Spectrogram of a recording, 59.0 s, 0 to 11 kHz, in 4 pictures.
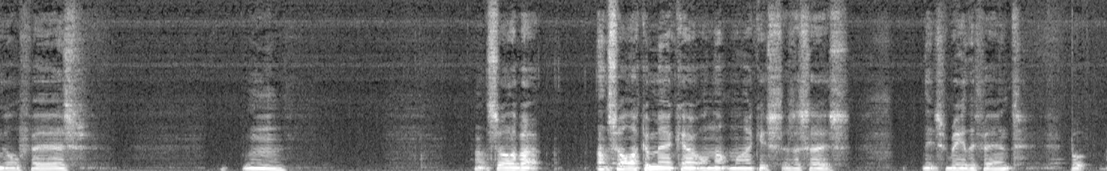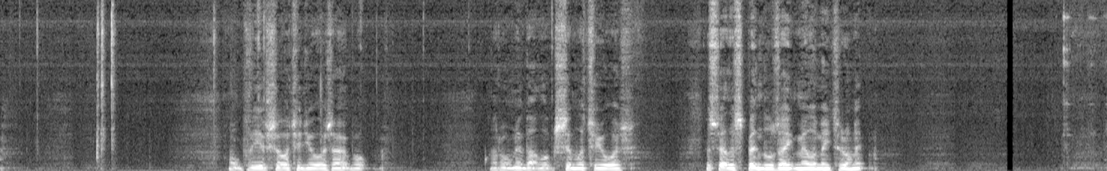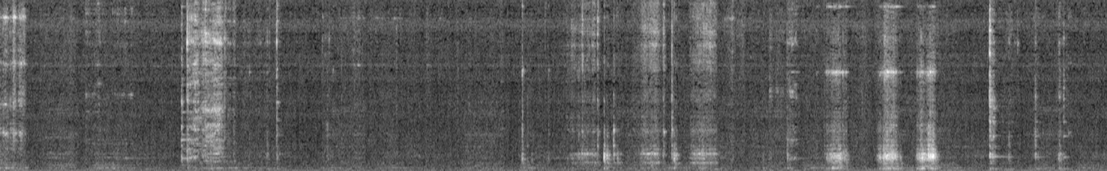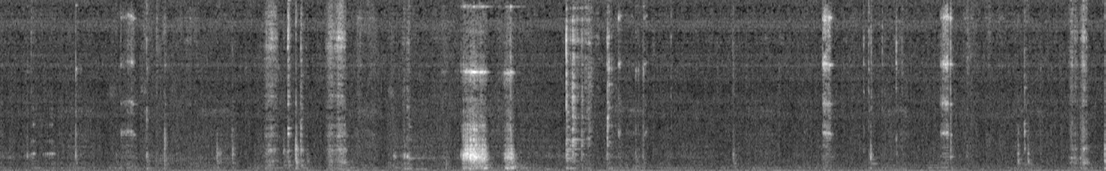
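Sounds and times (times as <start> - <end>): small metal objects clinking: 49.6 - 51.2.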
